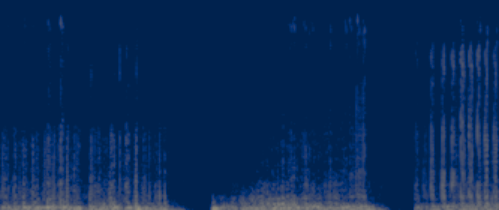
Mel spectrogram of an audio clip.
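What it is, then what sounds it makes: Plastic studded baseplate. Long nails tap and scratch across a large, flat plastic Lego-style studded baseplate, making a dense, rapid patter of dull, low-heavy clicks. The sound comes in three bursts separated by two brief silences.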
